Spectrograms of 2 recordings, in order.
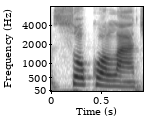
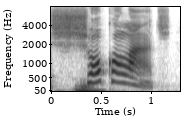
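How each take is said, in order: First: The word is said with a childlike mispronunciation. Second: The word is said with standard adult pronunciation. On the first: This is how a small child says it. The speaker calls it wrong. "não é chocolate" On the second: This is the correct adult form. The speaker calls it right. "é chocolate"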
